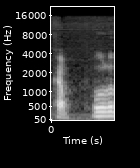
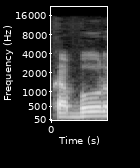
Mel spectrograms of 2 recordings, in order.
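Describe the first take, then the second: First: The p sound is held long and doubled. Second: The p sound is short and single. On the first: This is the name of the speaker's home village. The speaker calls it right. "എന്നാണ് ശരിക്കും" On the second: This is the form printed in the press. The speaker calls it wrong. "തെറ്റിയിട്ടാ കൊടുക്കുക. നമുക്ക് കപൂർ എന്നാണ് കൊടുക്കുക"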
